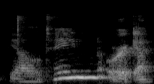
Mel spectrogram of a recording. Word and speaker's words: Bealtaine: And actually how to pronounce it, because a lot of people maybe would have seen it written out and kind of going Bealtaine So Bealtaine is an Irish word, the Irish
